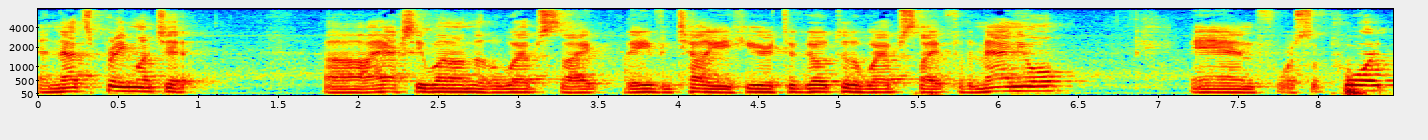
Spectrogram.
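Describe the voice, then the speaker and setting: A man talks at a moderate pace and medium pitch with ordinary pitch variation. Audible room echo and noticeable background noise surround him. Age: 60s. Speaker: watch reviewer. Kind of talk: product review tutorial. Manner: casual, conversational.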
